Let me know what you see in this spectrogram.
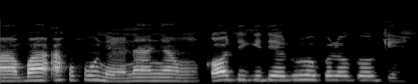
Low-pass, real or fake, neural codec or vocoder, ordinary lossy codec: none; real; none; none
